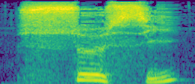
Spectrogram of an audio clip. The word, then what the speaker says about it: ceux-ci: Same thing with the feminine form, celle-ci, celle-là, alright, and then for the masculine plural, ceux-ci, okay, remember final X is not pronounced, so you get the sound ce, ceux-ci, and then ceux-là.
